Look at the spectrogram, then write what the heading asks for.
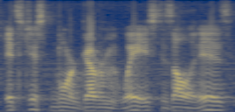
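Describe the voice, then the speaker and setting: A man's voice: sits low, moderate pace, a little hiss or hum, poor audio. A man hosting a livestream, rambling casually and reading news aloud in a blunt, sweary, offhand way. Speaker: livestream host.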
